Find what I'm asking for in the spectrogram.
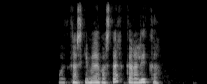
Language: Icelandic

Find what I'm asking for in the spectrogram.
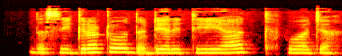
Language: Pashto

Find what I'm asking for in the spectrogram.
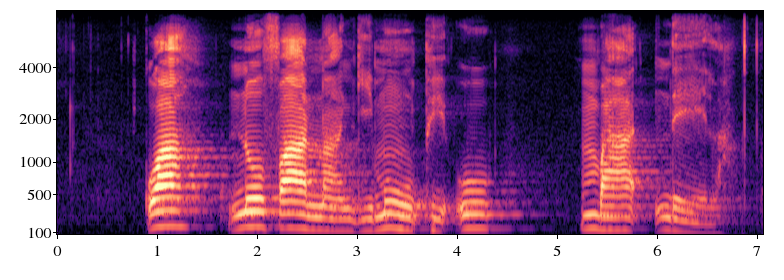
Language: South Ndebele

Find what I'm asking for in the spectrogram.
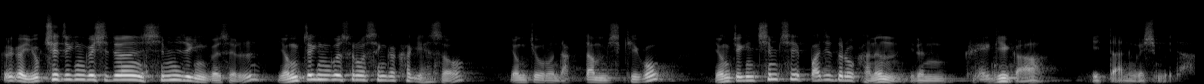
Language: Korean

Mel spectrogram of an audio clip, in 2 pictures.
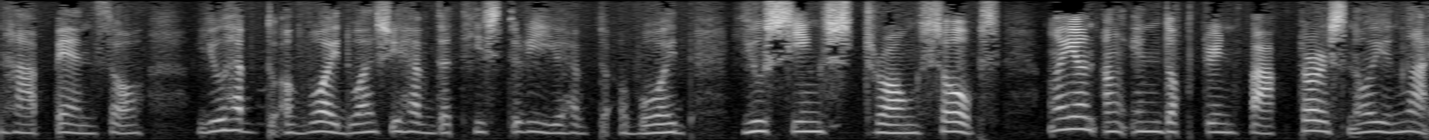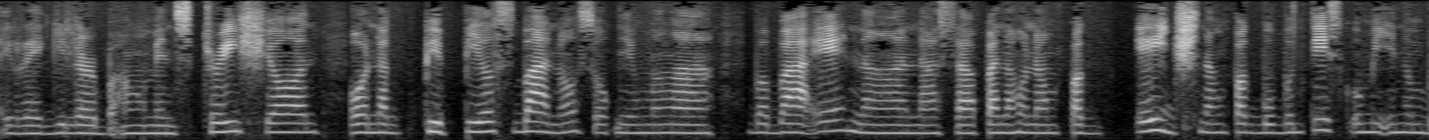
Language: Filipino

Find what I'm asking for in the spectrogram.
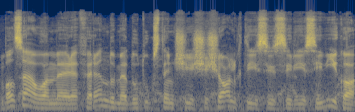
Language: Lithuanian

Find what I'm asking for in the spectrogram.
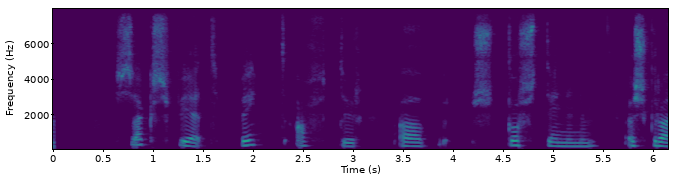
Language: Icelandic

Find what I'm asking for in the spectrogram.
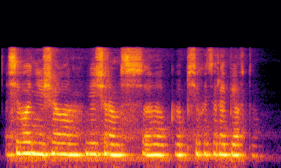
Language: Russian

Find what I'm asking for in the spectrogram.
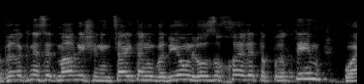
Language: Hebrew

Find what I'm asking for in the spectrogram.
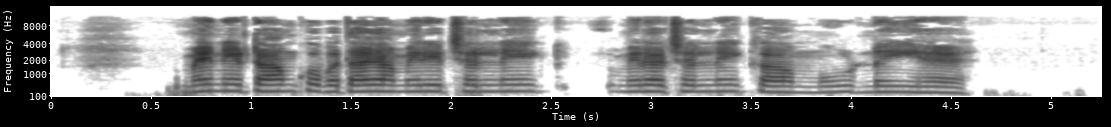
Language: Urdu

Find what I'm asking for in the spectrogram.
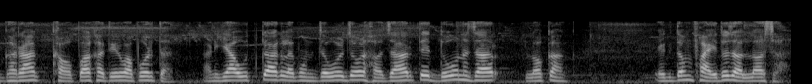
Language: Konkani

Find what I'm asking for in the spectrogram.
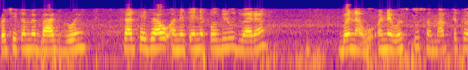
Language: Gujarati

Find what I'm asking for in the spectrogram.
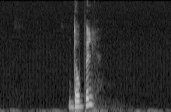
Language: Norwegian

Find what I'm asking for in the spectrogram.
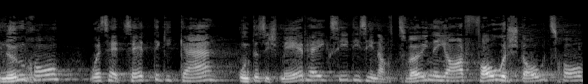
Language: Swiss German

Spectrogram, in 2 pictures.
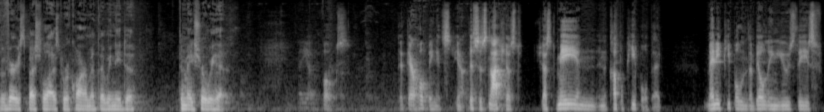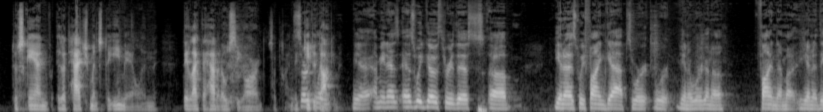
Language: English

